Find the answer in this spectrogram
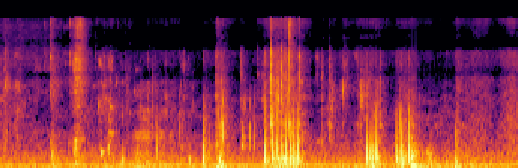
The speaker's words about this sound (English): Sorry, I'm gonna take a water break here in this awkward moment.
